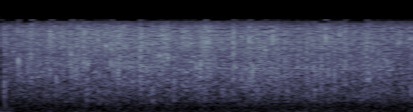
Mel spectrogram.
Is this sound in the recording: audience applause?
yes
